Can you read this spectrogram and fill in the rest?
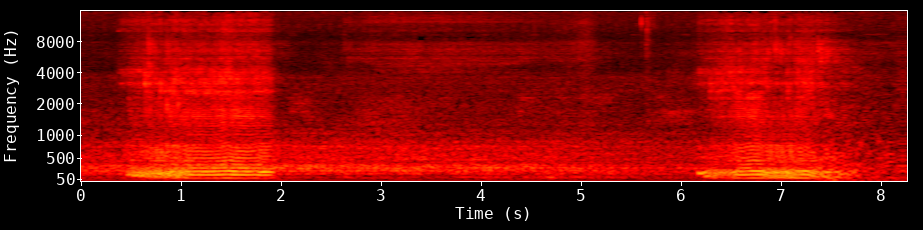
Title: Snoring dog Stellah the Boxer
